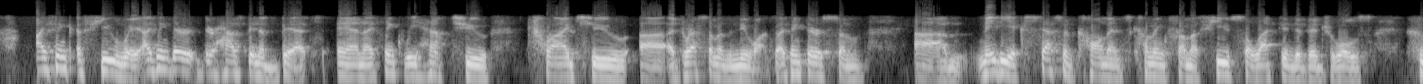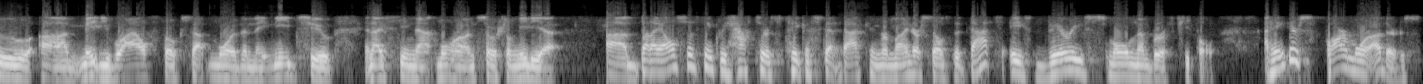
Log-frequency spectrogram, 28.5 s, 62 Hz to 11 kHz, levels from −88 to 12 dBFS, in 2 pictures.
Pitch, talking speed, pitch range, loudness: 105 Hz, 190 wpm, 95-125 Hz, -12 LUFS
